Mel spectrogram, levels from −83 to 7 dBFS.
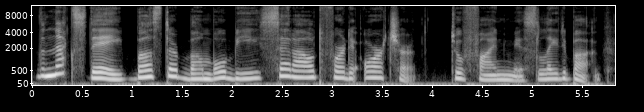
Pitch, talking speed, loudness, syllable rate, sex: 210 Hz, 145 wpm, -16 LUFS, 3.8 syllables/s, female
